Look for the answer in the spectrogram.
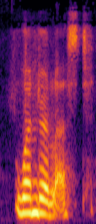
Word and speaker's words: Wanderlust: Alors, comment on prononce en anglais Wanderlust euh, Wanderlust, c'est ça.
